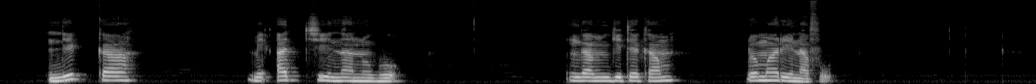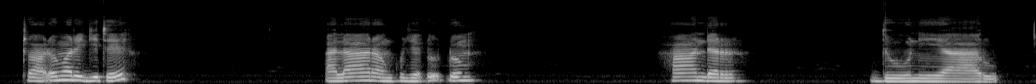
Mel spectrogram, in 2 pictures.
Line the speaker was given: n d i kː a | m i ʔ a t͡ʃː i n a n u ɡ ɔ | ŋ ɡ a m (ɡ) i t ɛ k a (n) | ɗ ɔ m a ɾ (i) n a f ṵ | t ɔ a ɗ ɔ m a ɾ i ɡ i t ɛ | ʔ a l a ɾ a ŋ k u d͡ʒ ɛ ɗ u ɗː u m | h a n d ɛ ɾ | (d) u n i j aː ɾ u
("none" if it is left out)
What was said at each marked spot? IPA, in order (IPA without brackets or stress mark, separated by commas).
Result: ɡ, m, i, d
